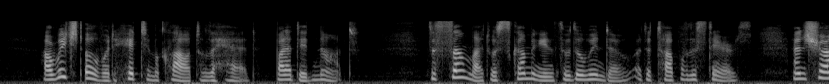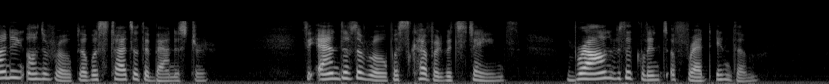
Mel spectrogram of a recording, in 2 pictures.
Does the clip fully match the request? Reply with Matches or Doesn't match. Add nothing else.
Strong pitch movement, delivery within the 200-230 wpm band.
Matches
